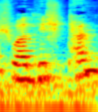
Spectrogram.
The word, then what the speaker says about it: স্বাধিষ্ঠান: বাংলায় সেটা স্বাধিষ্ঠান চক্রা চলতি ভাষায় স্বাধিষ্ঠান চক্রা একচুয়ালি উচ্চারণ হবে স্বাধিষ্ঠান চক্রা তো বন্ধুরা তার আগেই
